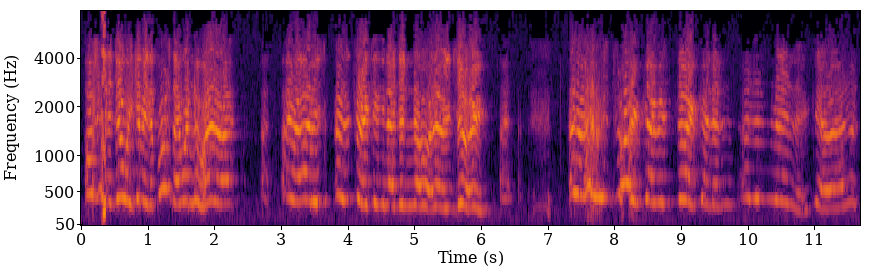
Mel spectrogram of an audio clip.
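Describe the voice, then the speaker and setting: An actor playing a sullen, evasive murder suspect in a 1940s radio crime drama. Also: male voice, extremely high pitch, normal speed. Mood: sobbing. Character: cornered male murder suspect, defensive and evasive. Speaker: suspect in police interrogation. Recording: dull lo-fi old radio broadcast.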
